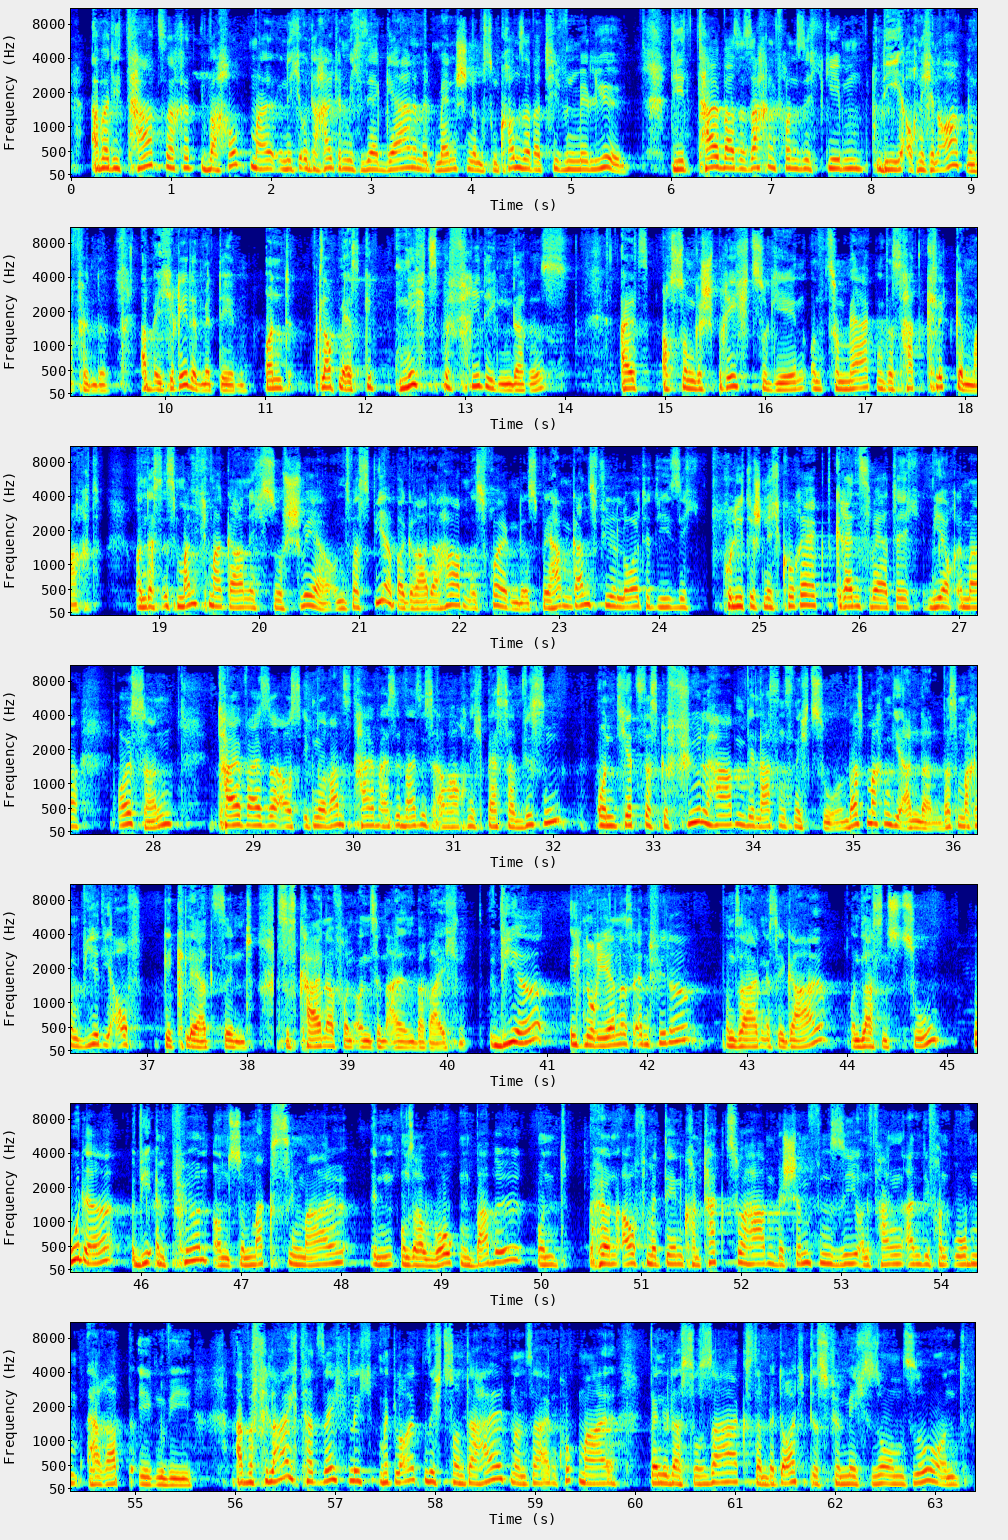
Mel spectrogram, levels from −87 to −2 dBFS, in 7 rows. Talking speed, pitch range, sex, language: 185 wpm, 145-190 Hz, male, German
